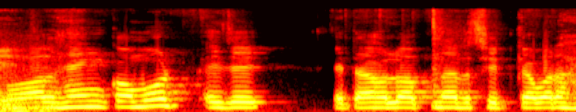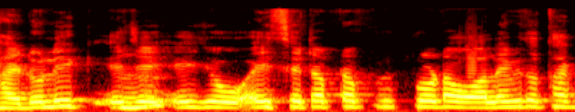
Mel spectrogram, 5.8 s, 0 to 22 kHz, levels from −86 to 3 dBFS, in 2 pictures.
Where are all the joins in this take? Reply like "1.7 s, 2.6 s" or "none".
none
